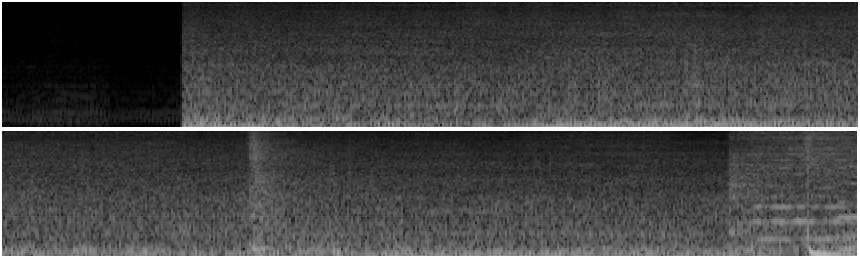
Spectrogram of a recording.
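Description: Street traffic at a busy city junction: the steady noise of double-decker buses and cars, starting abruptly about a second in after a moment of near silence.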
